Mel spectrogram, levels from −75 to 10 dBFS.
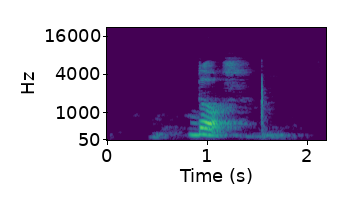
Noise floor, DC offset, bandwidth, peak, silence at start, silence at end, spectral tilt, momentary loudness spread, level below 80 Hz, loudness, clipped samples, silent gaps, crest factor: -50 dBFS; under 0.1%; 7.8 kHz; -4 dBFS; 0.8 s; 0.55 s; -5 dB/octave; 21 LU; -74 dBFS; -20 LUFS; under 0.1%; none; 20 dB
